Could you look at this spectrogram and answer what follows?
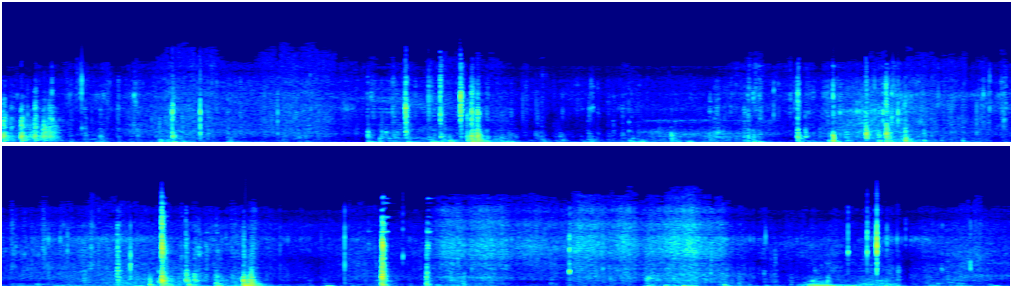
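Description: Irregular knocks, taps and a few heavier thumps as fishing tackle and freshly caught horse mackerel are handled against the tube of an inflatable boat while the fish are taken off a multi-hook rig.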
